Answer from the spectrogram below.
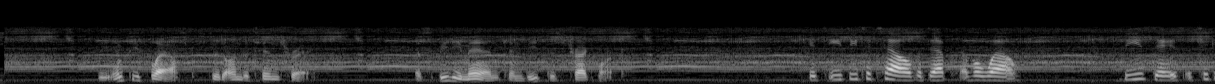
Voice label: Mask mic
